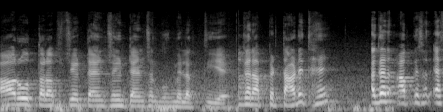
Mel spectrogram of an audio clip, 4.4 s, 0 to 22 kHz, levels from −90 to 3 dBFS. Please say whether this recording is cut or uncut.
cut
